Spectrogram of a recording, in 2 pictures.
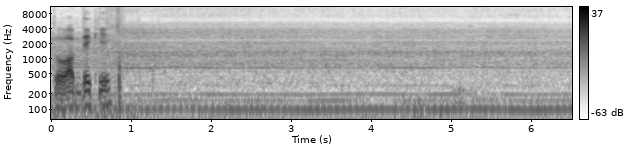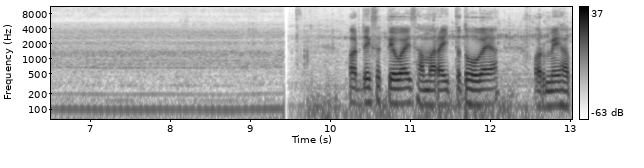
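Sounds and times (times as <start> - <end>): tractor diesel engine humming: 0.0 - 13.0.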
